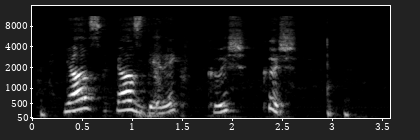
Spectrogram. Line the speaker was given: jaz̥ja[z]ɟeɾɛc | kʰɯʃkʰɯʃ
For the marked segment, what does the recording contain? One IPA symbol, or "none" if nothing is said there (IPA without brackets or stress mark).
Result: z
